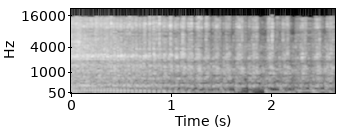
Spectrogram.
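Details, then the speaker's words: 2013 Hero Splendor Pro, about 10–11 years old and properly serviced, kick-started because the battery is discharged: the single catches and settles to an uneven, clattery idle with a lumpy beat. Abnormal start-up noise; the owner attributes the change to age, cause not pinned down. "दोस्तों अब इसकी आवाज सुन सकते हैं की इसकी आवाज में कितना बदलाव ए चुका है यह बदलाव क्यों आया"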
